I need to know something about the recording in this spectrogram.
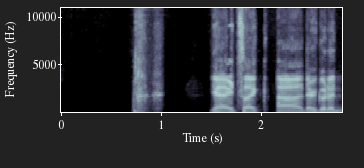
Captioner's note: chuckles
